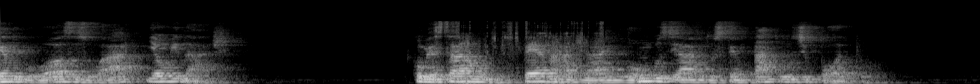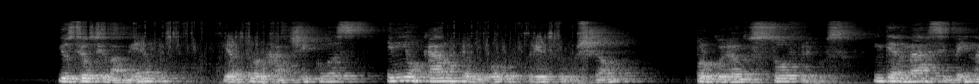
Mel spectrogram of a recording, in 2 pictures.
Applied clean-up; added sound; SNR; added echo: neural separator model SepFormer DNS4.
